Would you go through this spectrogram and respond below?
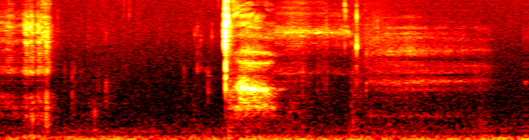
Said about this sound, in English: And take a sip of my coffee and get my brain charged up here.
